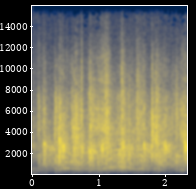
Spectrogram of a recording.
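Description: An audience claps steadily, a dense patter of many hands with bright sharp transients throughout, at a moderate level with no pauses.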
